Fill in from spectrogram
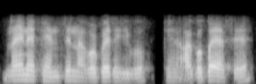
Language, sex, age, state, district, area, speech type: Assamese, male, 18-30, Assam, Sonitpur, rural, conversation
